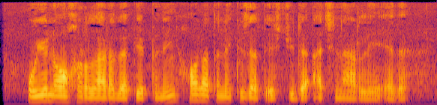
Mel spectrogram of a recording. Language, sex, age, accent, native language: Uzbek, male, 18-24, Namangan, Uzbek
